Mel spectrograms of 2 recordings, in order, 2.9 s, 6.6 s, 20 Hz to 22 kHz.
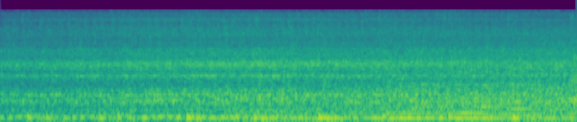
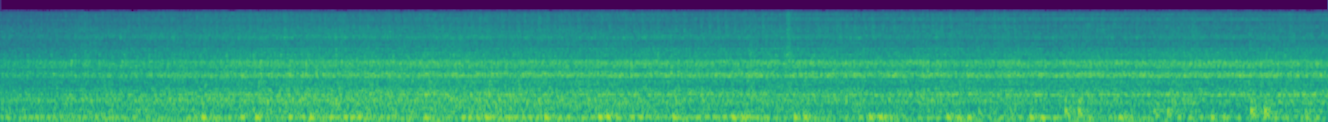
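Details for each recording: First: Toyota Kijang 5K carbureted petrol engine after carburetor service, idle and air screw adjusted: steady, even, light idle with no vibration or hunting; ignition timing still being adjusted. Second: Toyota Kijang 5K carburetor petrol engine idling roughly with an uneven, lumpy low pulse; idle air screw judged too open by ear and turned in to get a stable, light, smooth idle.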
